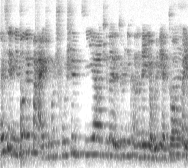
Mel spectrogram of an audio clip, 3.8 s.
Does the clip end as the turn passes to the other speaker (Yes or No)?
Yes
